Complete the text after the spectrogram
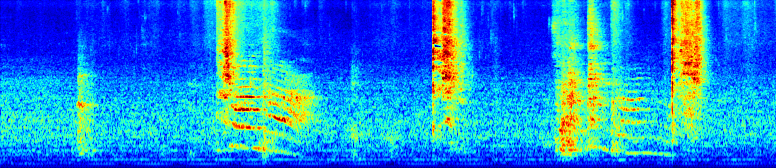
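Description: A metal spoon clinks against a ceramic bowl.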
